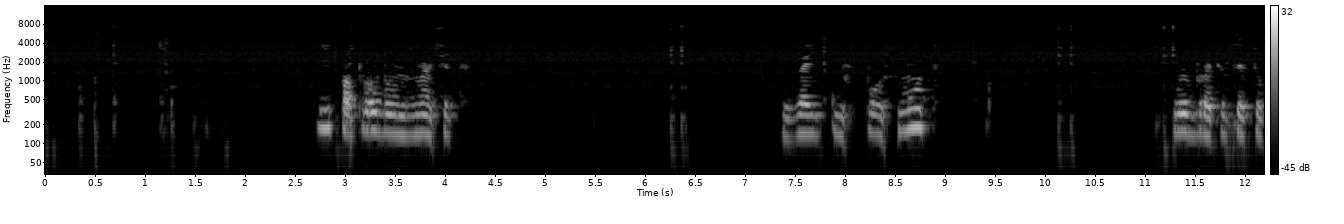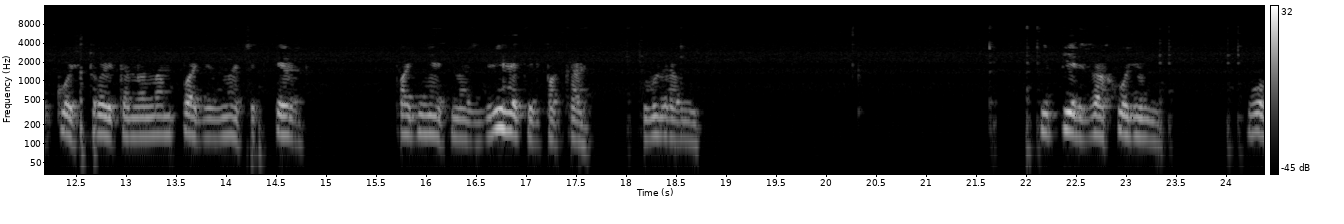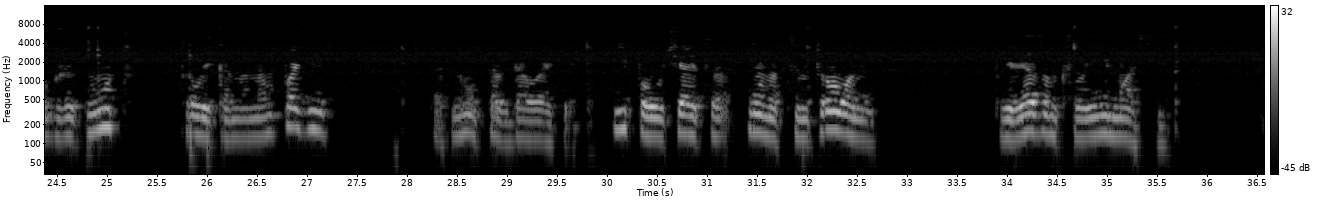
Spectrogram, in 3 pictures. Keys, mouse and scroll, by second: 28.2-36.5 middle drag.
